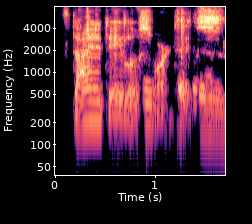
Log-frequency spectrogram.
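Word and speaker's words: día de los muertos: as the day of the dead oh i butchered spanish my husband's probably laughing he's watching this dia de los muertos that's how you say it so i got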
